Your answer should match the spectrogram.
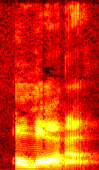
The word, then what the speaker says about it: a lot of: A lot of is pronounced a lotta, a lotta.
